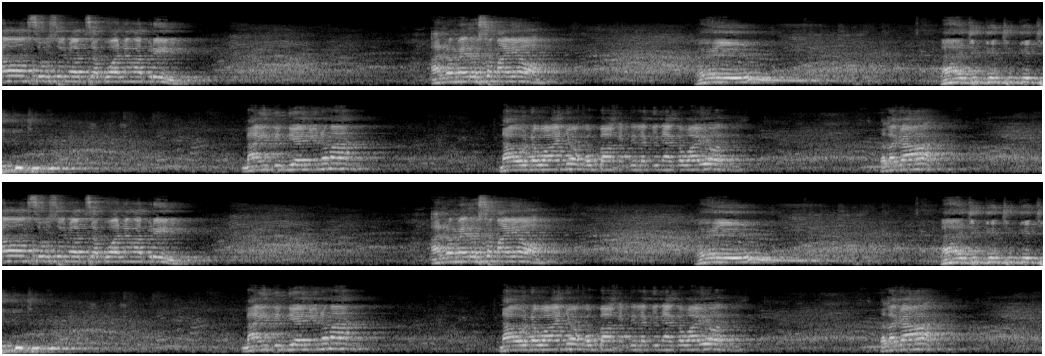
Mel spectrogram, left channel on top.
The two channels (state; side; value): identical; both; correlation 1.00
